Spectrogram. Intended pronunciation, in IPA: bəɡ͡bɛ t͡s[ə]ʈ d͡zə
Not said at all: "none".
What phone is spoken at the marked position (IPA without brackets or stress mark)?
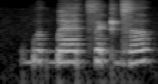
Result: ə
